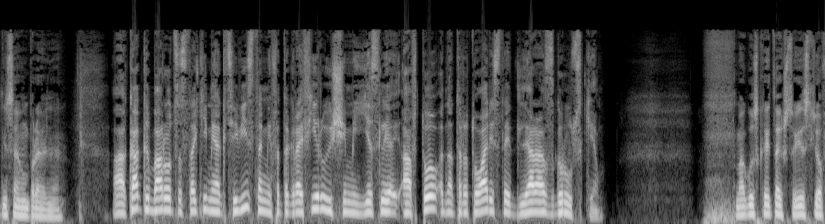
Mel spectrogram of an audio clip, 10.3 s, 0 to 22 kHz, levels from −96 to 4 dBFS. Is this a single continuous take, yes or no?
no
